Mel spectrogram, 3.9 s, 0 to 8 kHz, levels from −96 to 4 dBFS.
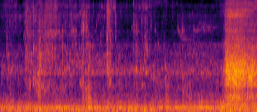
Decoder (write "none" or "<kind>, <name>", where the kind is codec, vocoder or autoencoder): vocoder, HiFi-GAN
